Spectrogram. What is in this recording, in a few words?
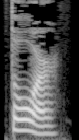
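"thor", British English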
